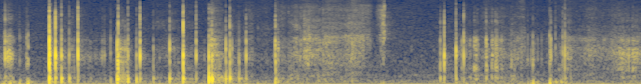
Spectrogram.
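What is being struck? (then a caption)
Plastic handheld game console. Fingertips and nails tap and scratch the plastic back of a black plastic Nintendo Switch console held in both hands. Quick, dry clicky taps with almost no ring alternate with softer bright scratching rasps. The whole clip is quiet, with a faint steady low hum underneath.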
